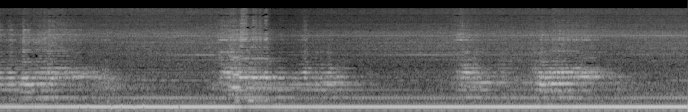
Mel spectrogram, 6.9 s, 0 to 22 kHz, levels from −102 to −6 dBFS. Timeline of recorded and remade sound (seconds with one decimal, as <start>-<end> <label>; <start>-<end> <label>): 0.0-0.8 recorded; 0.8-1.8 remade; 1.8-6.9 recorded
